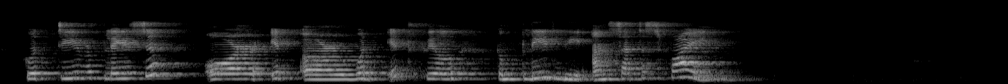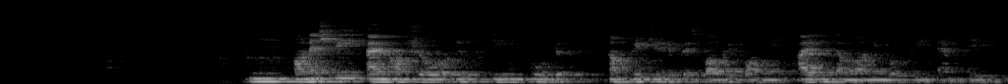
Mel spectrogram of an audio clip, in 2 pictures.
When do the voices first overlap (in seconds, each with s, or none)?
none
